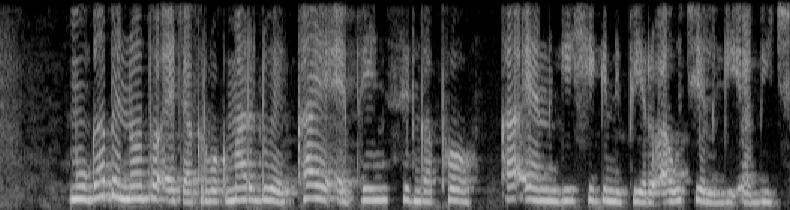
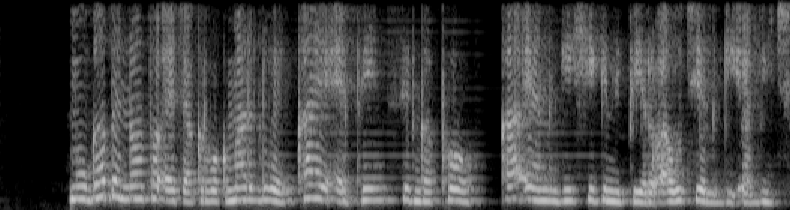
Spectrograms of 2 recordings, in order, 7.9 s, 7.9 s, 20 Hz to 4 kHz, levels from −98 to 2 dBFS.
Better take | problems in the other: first | noise reduction (neural mask model DeepFilterNet 3)

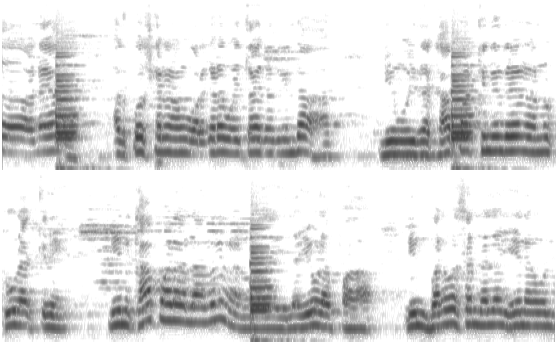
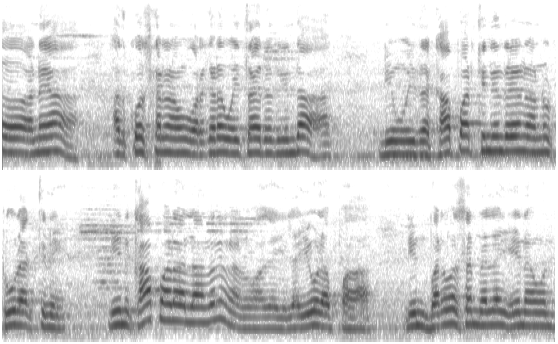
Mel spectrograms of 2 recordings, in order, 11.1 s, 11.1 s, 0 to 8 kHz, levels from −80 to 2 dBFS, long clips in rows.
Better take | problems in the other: second | noise reduction (classical method WPE with log-MMSE)

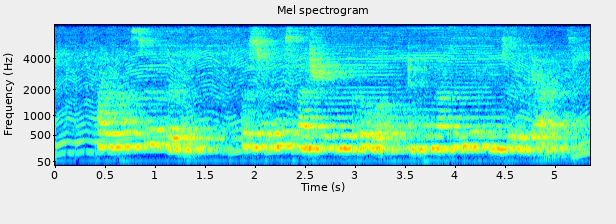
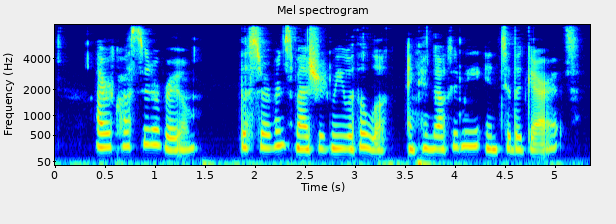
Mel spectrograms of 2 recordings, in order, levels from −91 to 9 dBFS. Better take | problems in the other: second | background sound (Engine starting / Sawing); 12 dB below the speech // room echo; dies away in 1.2 s

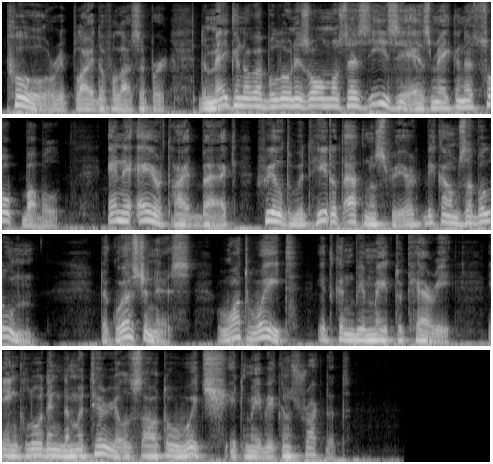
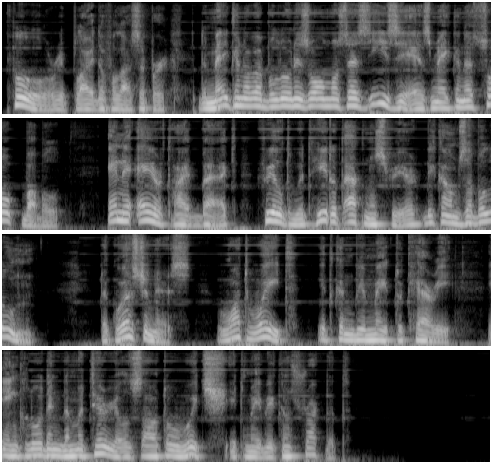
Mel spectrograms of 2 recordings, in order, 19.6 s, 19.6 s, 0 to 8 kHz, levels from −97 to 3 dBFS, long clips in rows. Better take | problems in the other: first | noise reduction (neural mask model DeepFilterNet 3)

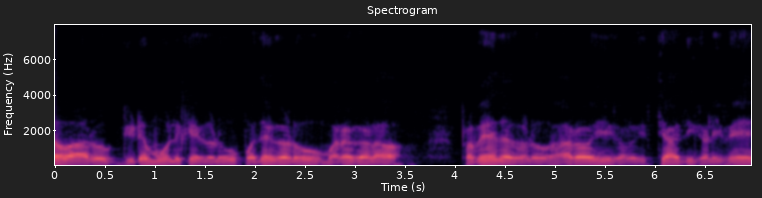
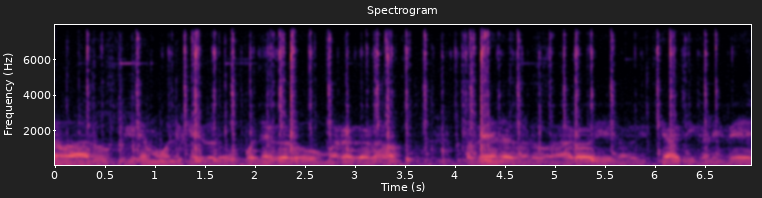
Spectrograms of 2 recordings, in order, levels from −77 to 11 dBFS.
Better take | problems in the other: first | background sound (Clock); 5 dB below the speech // room echo; dies away in 0.4 s

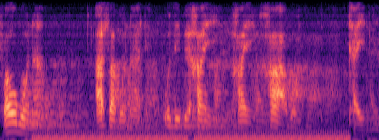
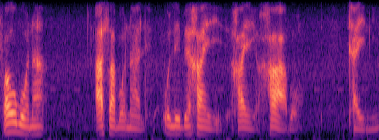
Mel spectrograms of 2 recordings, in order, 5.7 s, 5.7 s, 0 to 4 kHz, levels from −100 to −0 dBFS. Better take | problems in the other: second | background sound (Idling / Car); 18 dB below the speech // room echo; dies away in 2.6 s

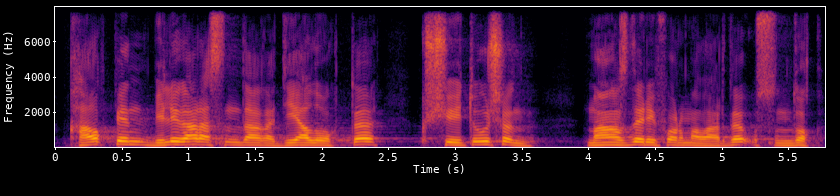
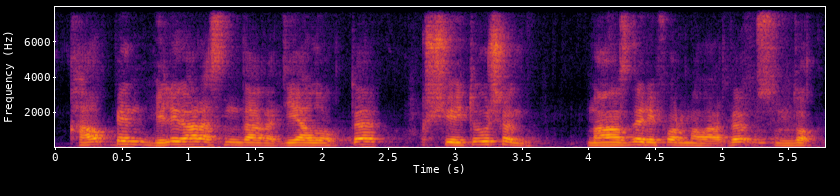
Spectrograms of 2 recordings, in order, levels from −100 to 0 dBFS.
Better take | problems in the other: first | noise reduction (neural separator model SepFormer DNS4)

